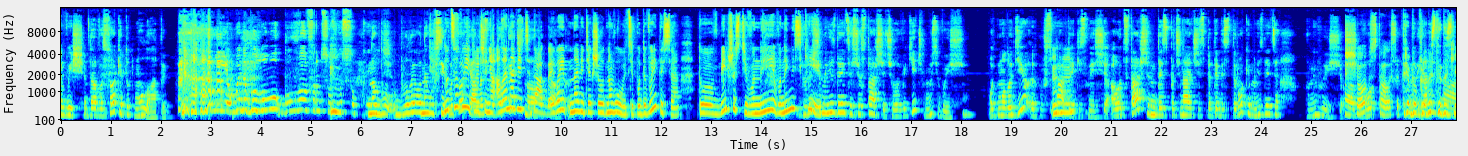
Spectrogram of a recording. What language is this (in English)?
Ukrainian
